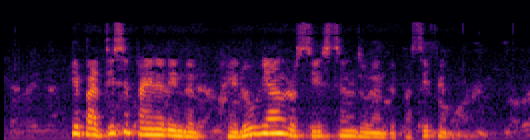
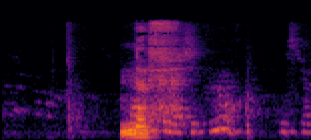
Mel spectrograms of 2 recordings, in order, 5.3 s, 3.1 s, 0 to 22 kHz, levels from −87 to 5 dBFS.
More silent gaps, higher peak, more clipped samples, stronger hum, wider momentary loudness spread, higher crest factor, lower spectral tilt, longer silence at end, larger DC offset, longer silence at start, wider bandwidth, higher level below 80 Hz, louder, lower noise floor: neither; first, 0 dBFS vs -10 dBFS; neither; neither; second, 15 LU vs 25 LU; second, 14 dB vs 20 dB; first, -8 dB/octave vs -5 dB/octave; first, 0.45 s vs 0 s; neither; about the same, 0.7 s vs 0.65 s; second, 11 kHz vs 12.5 kHz; first, -42 dBFS vs -66 dBFS; first, -15 LUFS vs -27 LUFS; second, -48 dBFS vs -59 dBFS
